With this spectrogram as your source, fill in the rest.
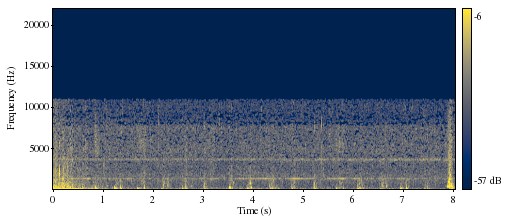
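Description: Heavy footsteps crunch on the ground outdoors.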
